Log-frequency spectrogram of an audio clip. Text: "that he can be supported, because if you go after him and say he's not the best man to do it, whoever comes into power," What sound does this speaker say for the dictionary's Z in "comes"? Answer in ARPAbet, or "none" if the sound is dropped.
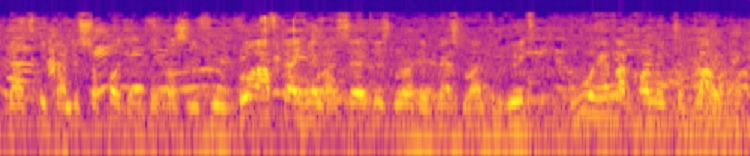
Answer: none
